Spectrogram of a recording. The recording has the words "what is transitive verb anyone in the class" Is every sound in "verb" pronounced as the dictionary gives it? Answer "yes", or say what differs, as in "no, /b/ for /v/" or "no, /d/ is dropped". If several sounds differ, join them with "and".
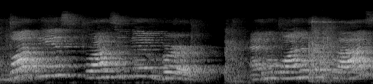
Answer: no, /b/ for /v/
